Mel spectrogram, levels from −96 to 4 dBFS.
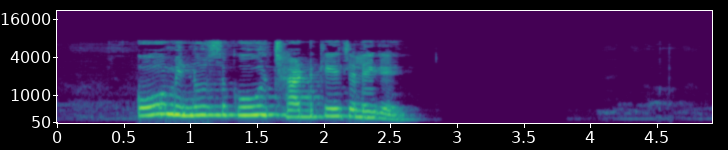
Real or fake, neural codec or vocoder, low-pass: fake; codec, 16 kHz, 16 kbps, FreqCodec, larger model; 7.2 kHz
